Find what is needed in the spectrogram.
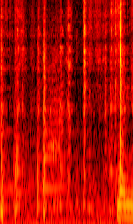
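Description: Light metallic clicks and taps of a titanium camping pot, its lid and wire handle, knocking together as the pot is handled and turned, about half a dozen scattered clicks.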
